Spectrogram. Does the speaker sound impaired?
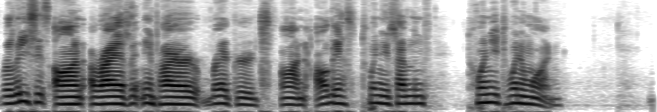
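Yes: cerebral palsy.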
